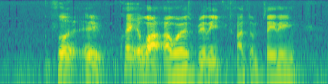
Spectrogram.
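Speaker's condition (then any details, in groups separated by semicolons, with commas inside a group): Cerebral palsy; speech may be hard to understand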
